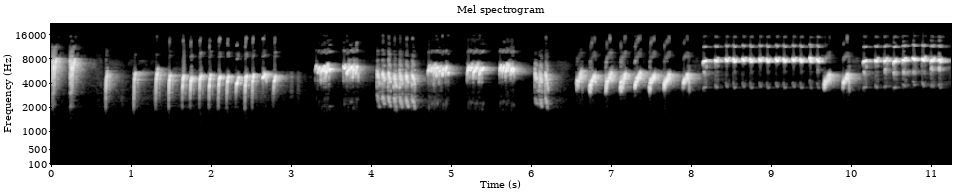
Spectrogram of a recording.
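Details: Kolibri ninja sunbird song, used as a training recording for songbirds. High, rapid chirps come in quick repeated runs, then buzzy stuttering phrases, ending with sustained thin ringing notes and more chirp bursts.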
